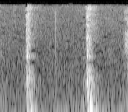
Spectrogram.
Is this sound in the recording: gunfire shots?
no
